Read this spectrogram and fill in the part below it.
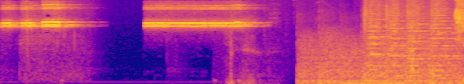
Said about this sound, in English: You know, it's the final whistle. It's the soccer whistle, the three-prong whistle.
